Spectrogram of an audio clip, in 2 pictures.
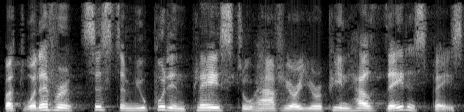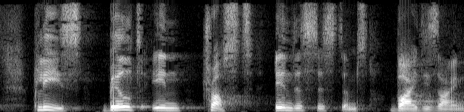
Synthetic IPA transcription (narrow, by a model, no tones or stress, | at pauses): b̥ʌt̚wʌɾɛvə˞sɪstɨ̃mjɨpʰʊɾɪ̃npʰl̥eɪstʰuəvjə˞jʊɹɨpʰiɨ̃nɦɛlˠθd̥eɪɾɨspeɪspʰl̥iz̥ | bɪlˠdɪ̃n | tʰɹ̥ʌsts | ɪ̃nðɨsɪstə̰̃mz̥ | baɪdɨzã̰ɪ̃n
